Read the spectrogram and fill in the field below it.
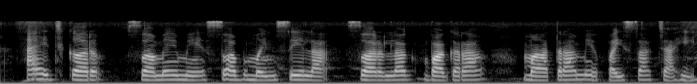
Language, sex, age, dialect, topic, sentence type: Chhattisgarhi, female, 18-24, Northern/Bhandar, agriculture, statement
